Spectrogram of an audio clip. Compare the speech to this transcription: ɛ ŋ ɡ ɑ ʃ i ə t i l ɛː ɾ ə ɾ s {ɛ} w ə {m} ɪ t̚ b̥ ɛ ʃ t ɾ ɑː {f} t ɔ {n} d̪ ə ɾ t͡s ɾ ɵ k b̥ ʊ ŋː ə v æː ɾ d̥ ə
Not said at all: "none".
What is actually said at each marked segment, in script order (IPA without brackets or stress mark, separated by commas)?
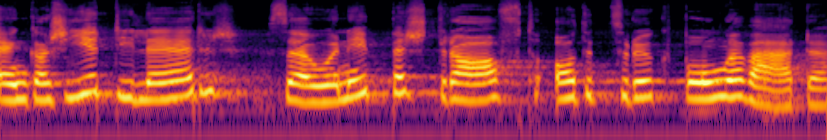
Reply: œ, n, f, none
